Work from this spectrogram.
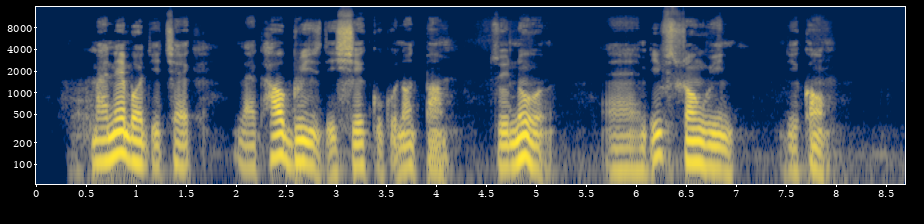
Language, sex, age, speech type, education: Nigerian Pidgin, male, 15-29, spontaneous, tertiary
